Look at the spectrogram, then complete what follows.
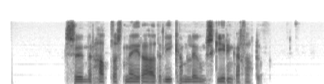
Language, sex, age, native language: Icelandic, male, 30-39, Icelandic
